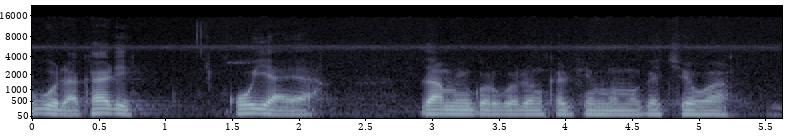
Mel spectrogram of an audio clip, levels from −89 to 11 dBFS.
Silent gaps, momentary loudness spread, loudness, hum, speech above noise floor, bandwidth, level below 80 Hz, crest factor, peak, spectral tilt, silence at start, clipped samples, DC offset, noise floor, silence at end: none; 9 LU; -28 LUFS; none; 28 dB; 15.5 kHz; -60 dBFS; 20 dB; -8 dBFS; -8 dB/octave; 0 s; under 0.1%; under 0.1%; -55 dBFS; 0 s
